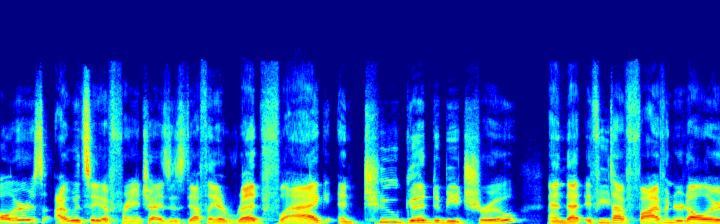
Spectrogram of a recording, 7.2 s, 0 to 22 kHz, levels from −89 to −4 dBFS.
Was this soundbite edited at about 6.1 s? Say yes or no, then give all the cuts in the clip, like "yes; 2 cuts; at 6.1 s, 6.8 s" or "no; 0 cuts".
yes; 1 cut; at 6.1 s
